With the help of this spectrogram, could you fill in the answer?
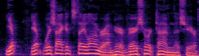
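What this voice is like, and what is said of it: Texas accent. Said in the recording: “I love listening to your accent ... There's something about a Texas accent”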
